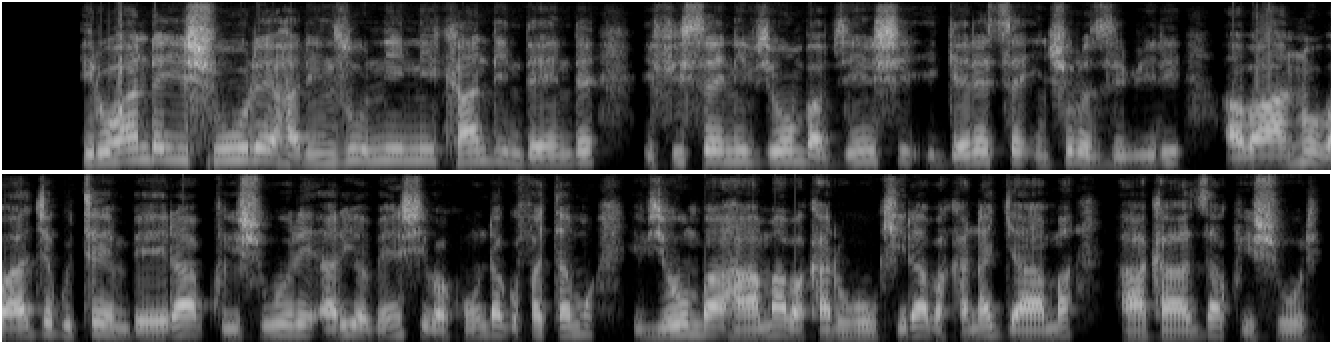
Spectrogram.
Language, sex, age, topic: Rundi, male, 25-35, education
